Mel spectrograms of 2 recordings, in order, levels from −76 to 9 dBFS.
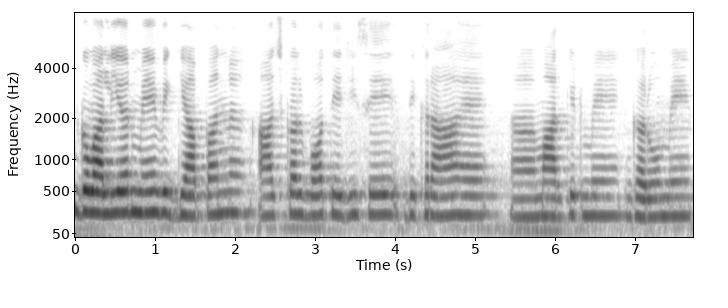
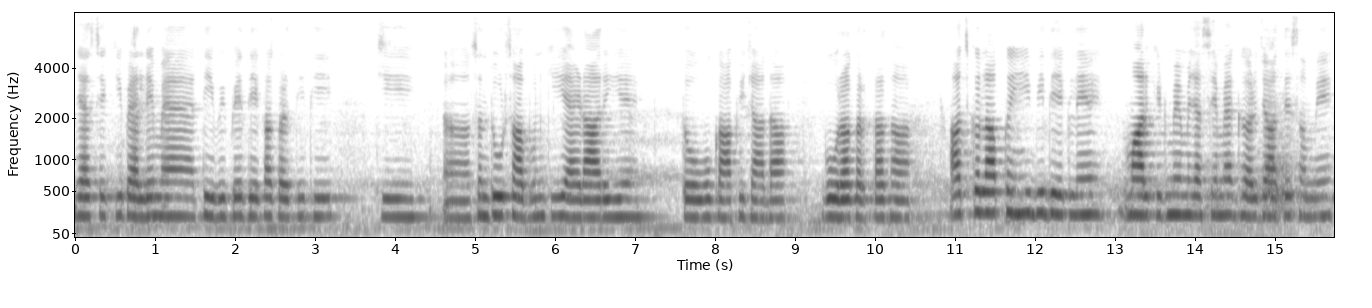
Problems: none marked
